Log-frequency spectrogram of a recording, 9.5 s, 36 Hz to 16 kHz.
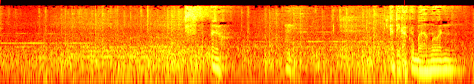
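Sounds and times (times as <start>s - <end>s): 
rail clatter: 0.0s - 9.4s
train slowing down on its tracks: 0.0s - 9.4s
speech: 4.2s - 4.6s, 8.2s - 9.2s.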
